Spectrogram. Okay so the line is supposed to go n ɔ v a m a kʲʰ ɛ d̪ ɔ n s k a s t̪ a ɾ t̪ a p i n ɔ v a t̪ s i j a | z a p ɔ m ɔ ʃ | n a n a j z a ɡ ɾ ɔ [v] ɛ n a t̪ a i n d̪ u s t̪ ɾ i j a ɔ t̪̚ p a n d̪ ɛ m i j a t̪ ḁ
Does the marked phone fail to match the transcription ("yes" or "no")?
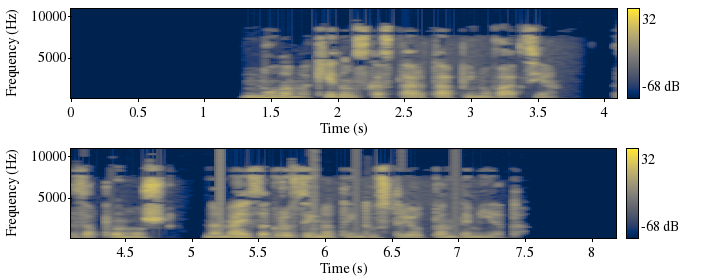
yes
